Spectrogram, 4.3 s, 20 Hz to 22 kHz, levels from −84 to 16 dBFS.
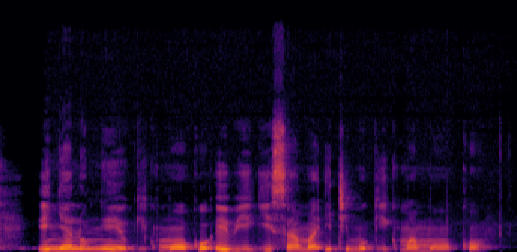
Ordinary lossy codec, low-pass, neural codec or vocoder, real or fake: none; 19.8 kHz; none; real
